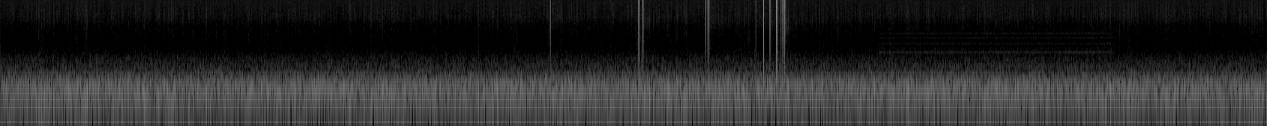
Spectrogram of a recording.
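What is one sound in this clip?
A rocket engine rumbles steadily and low.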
